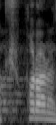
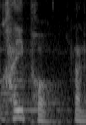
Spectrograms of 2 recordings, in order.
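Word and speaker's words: Kuyper: 그 사람의 이름은 아브라함 큐퍼라는 사람이에요. 한국말 카이퍼라고도 발음하는데 아브라함 큐퍼, 아브라함 카이퍼라는 사람.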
